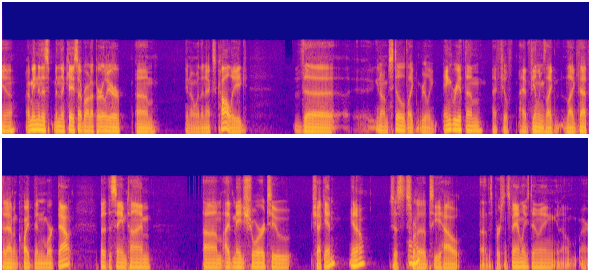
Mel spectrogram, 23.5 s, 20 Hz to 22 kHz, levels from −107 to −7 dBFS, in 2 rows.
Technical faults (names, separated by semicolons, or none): none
